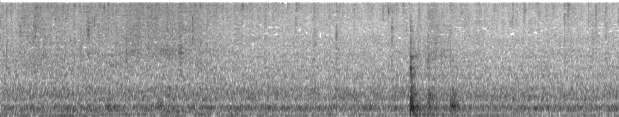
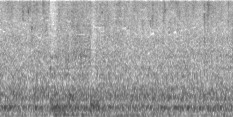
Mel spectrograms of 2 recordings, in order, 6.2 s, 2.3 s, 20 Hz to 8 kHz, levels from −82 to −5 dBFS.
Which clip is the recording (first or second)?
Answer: first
